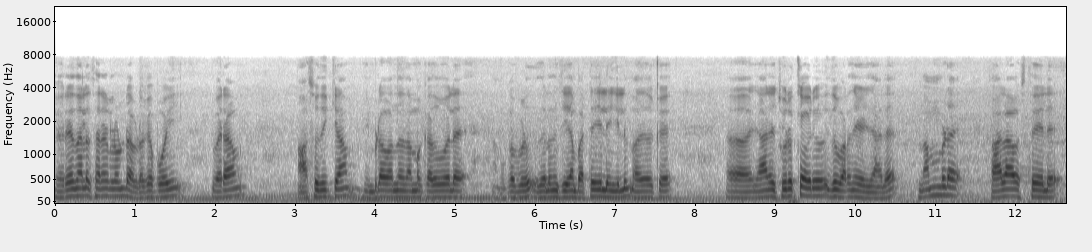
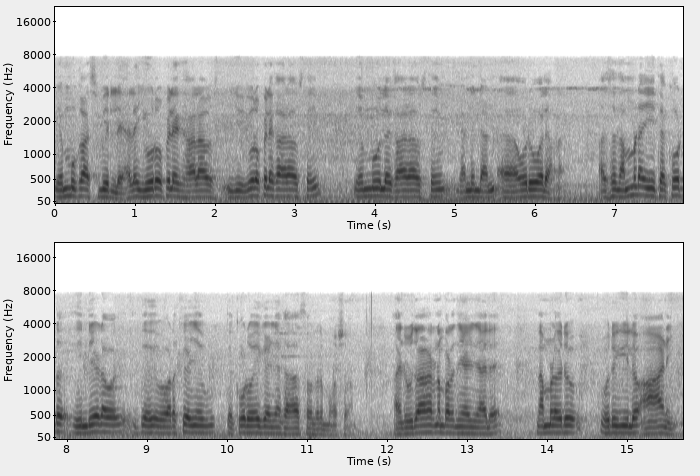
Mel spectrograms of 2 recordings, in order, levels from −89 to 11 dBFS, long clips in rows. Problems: constant background noise, background conversations at intervals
